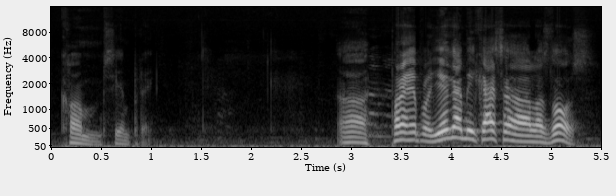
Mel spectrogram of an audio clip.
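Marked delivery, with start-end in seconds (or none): 0.1-1.0 slow down and lean on come; slow emphatic. Shown as a demonstration. Teacher stresses that come is always used, slowly. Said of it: "pero en inglés es".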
